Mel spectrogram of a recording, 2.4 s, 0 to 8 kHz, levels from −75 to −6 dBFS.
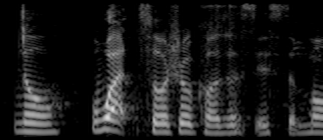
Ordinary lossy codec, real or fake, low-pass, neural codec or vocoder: none; real; 7.2 kHz; none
